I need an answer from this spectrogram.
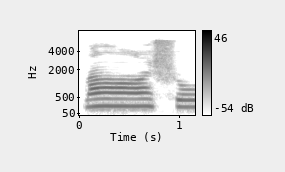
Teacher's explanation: r-nya masih dibaca tebal ya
